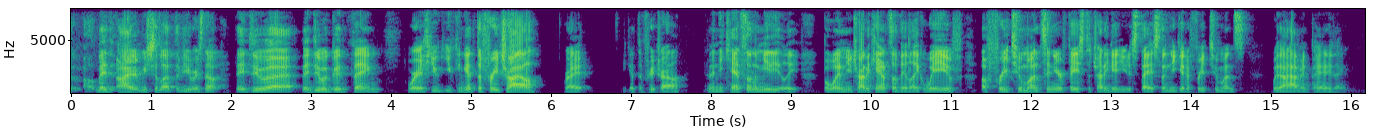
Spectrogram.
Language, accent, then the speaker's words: English; United States; We're Americans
